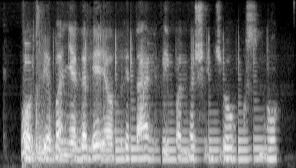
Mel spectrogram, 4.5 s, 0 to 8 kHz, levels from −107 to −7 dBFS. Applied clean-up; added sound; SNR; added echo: neural mask model DeepFilterNet 3.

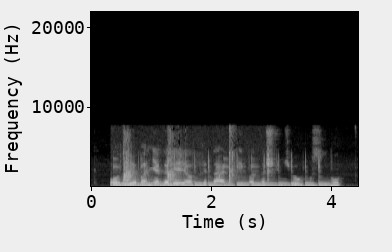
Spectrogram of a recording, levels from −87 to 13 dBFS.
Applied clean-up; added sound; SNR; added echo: none; Electric guitar + Fart; 1 dB; none.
